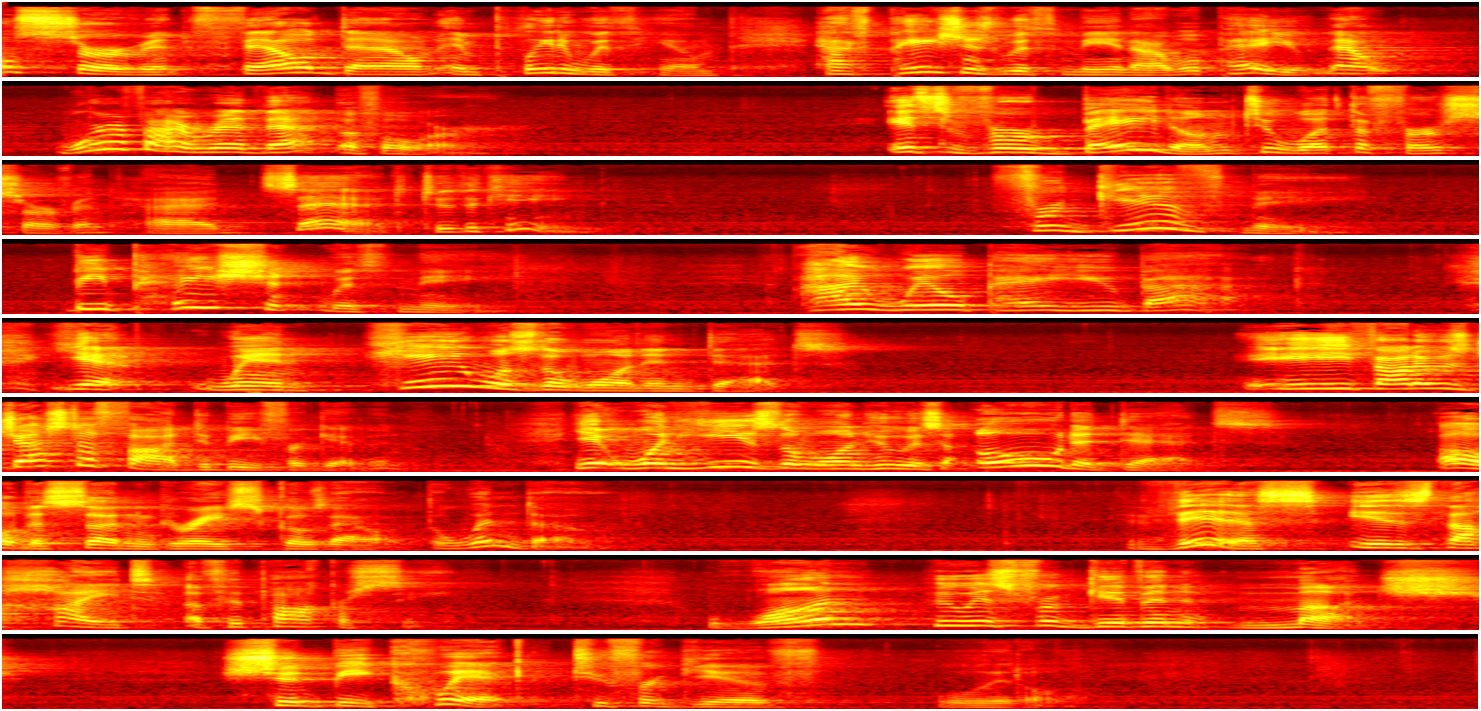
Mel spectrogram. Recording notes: Sermon preached at East Frankfort Baptist Church. During morning worship.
